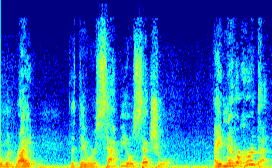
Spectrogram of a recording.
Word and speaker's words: sapiosexual: He's like, Pat, it's not pronounced sapiosexual, right? It's pronounced sapiosexual.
